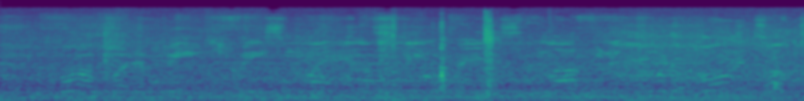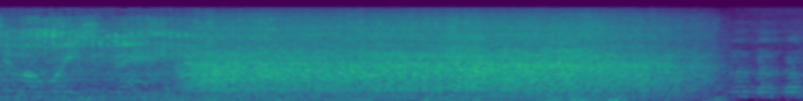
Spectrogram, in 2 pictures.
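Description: Car driving, heard from inside the cabin: a steady low engine and road rumble. About five seconds in a louder rushing noise comes in and holds until it cuts off just before the end.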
